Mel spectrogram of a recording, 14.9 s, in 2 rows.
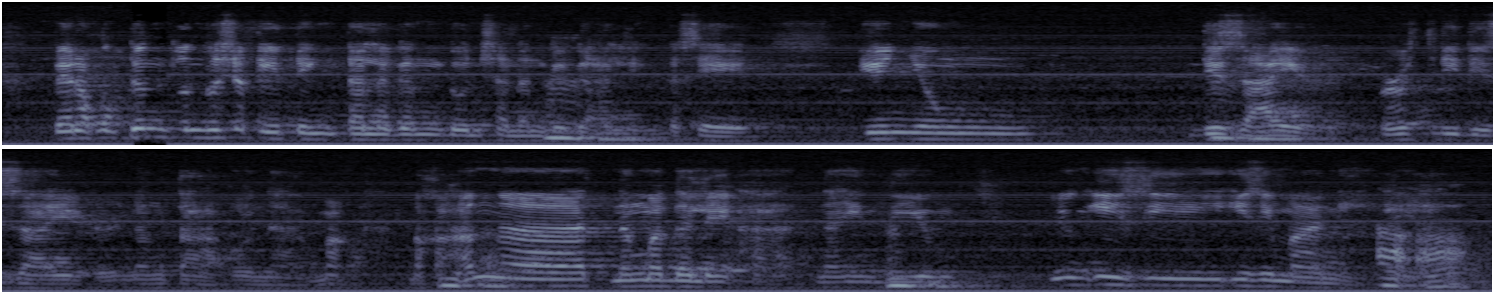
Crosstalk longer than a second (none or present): none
